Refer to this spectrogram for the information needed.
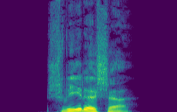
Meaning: inflection of schwedisch: 1. strong/mixed nominative masculine singular 2. strong genitive/dative feminine singular 3. strong genitive plural
- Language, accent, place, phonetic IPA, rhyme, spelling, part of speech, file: German, Germany, Berlin, [ˈʃveːdɪʃɐ], -eːdɪʃɐ, schwedischer, adjective, De-schwedischer.ogg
